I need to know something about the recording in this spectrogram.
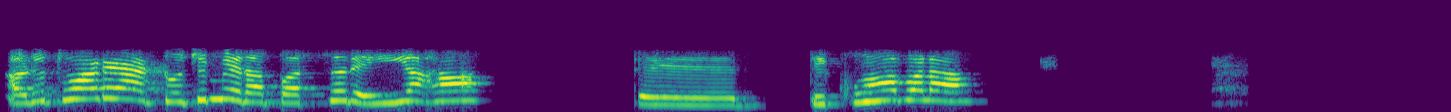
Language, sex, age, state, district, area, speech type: Dogri, female, 30-45, Jammu and Kashmir, Samba, rural, conversation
